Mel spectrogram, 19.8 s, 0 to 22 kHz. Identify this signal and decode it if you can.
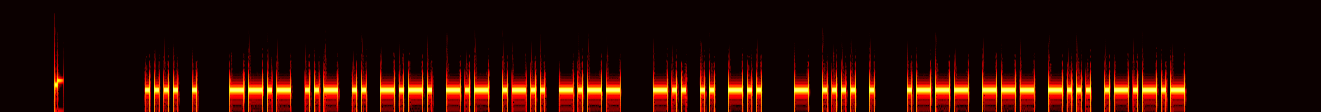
Morse code, heard as a keyed tone, about 17 wpm, 700 Hz. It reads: HE QUICKLY DID THE JOB.
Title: Sentences from Top 700 Words 17wpm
